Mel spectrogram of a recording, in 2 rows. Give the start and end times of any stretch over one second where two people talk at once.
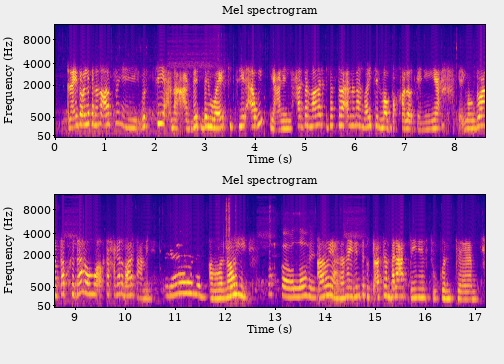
none

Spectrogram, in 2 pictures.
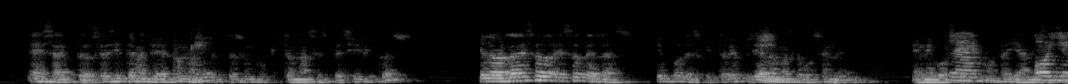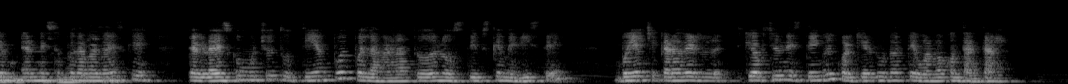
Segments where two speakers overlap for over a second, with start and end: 10.3-11.8

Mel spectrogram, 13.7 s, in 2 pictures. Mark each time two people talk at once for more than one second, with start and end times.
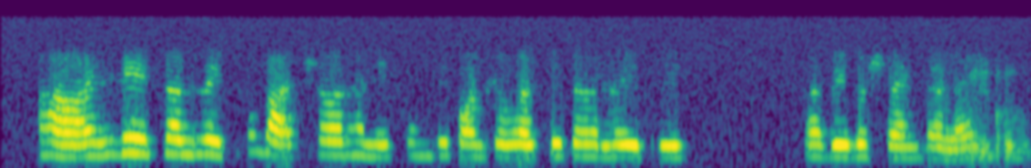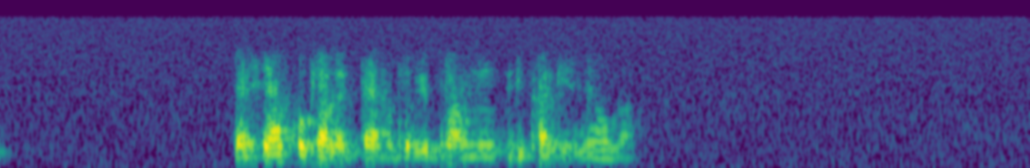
none

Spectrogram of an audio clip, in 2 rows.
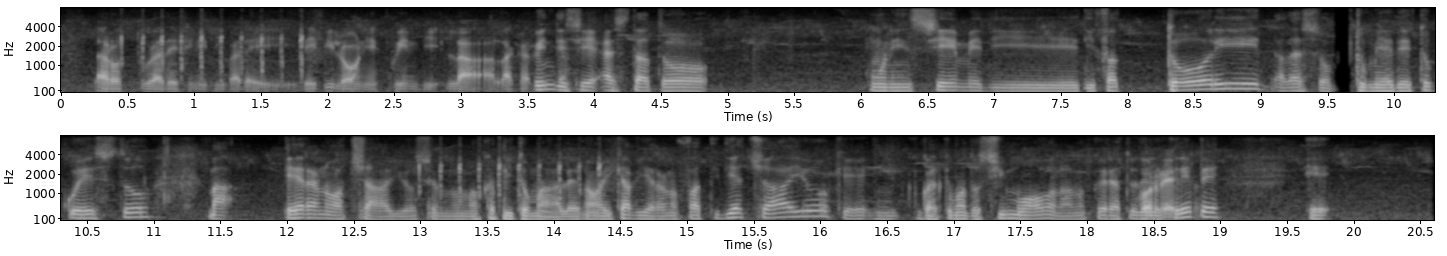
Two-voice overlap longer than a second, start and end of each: none

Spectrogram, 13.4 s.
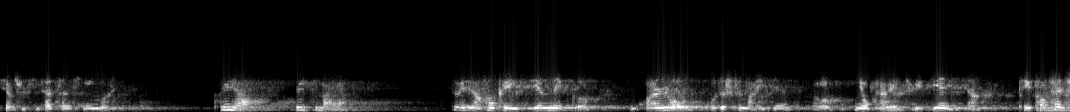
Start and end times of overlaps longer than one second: none

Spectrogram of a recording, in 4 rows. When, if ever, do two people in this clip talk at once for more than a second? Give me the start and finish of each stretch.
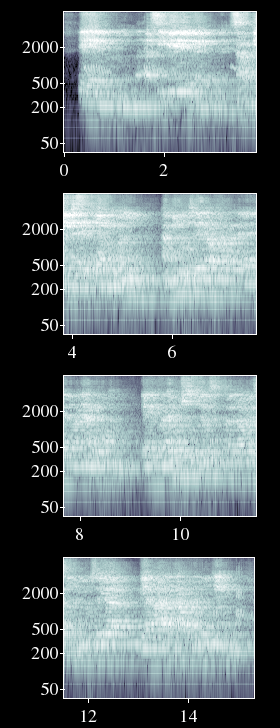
3.4-5.1

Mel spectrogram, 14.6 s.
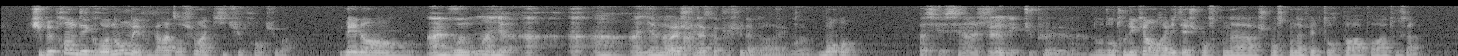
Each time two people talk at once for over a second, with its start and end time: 6.6-8.1

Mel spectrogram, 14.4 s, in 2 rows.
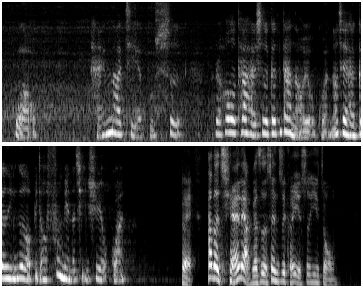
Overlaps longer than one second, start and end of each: none

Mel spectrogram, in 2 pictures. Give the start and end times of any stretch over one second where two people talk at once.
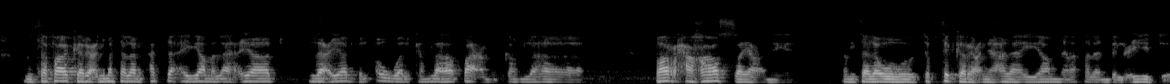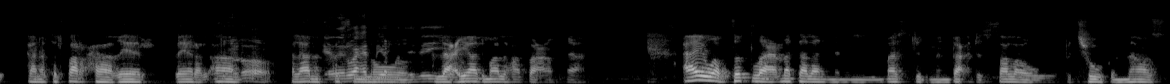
15.0-16.4

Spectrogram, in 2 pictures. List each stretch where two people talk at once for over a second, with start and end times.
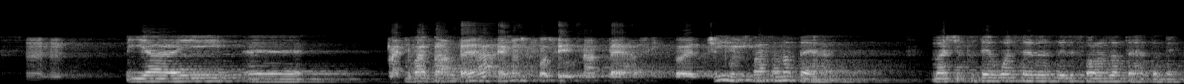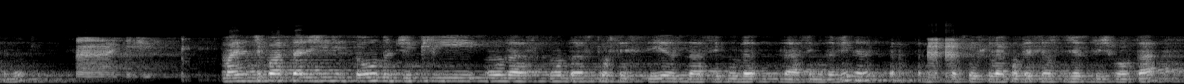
4.0-5.3

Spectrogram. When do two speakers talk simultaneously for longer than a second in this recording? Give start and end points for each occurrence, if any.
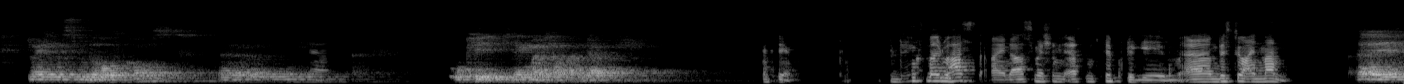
none

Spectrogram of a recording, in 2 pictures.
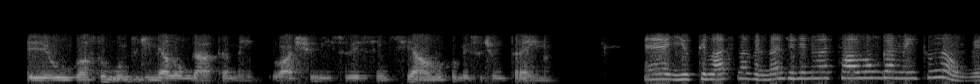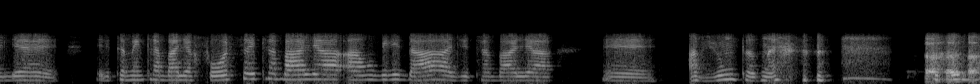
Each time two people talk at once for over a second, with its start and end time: none

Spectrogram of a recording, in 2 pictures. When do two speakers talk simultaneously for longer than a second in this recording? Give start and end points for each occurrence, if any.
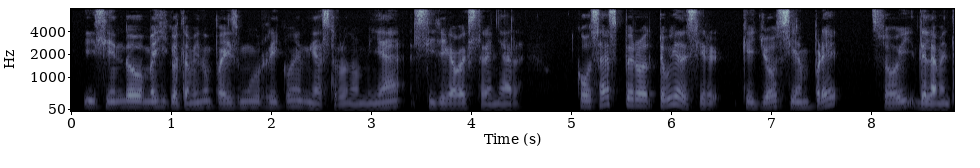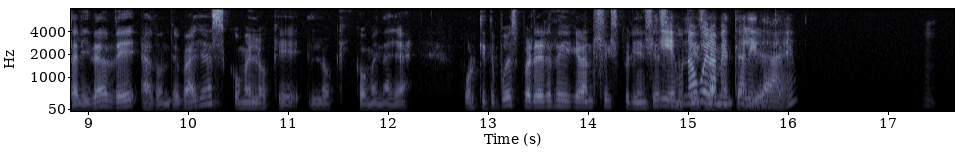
14.7-16.0

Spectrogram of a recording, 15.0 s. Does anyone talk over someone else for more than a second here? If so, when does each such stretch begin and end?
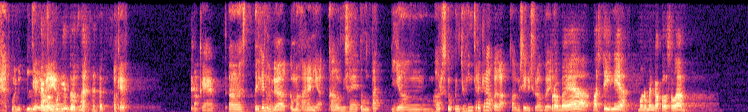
none

